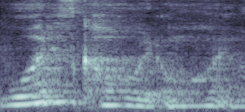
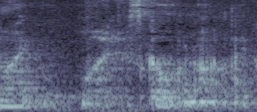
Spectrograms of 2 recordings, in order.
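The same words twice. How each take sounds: First: Said in the usual way. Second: Hushed, frightened whisper; soft breathy whisper; whispered question. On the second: Retold or imitated. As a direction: whisper it, dreading the answer. Repeats it hushed.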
